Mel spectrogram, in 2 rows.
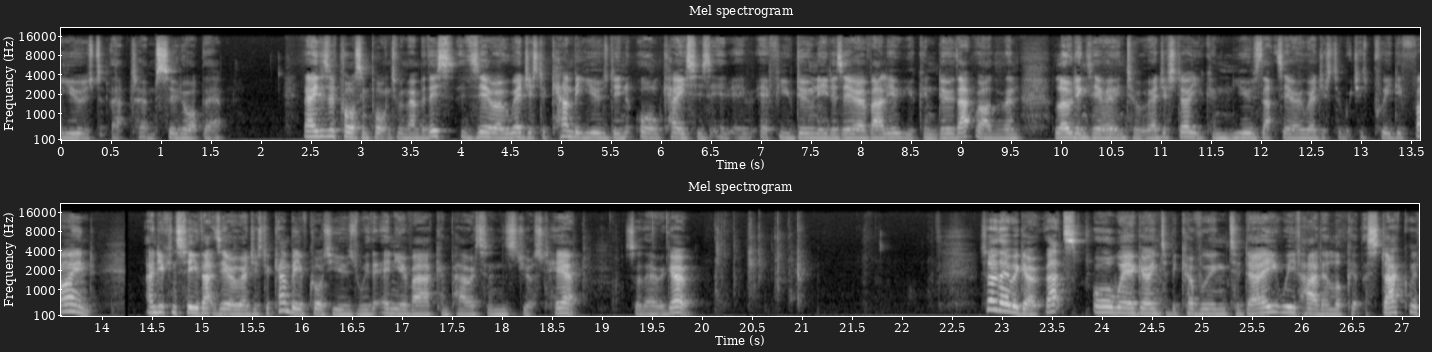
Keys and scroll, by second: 20.7 ctrl+Home.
